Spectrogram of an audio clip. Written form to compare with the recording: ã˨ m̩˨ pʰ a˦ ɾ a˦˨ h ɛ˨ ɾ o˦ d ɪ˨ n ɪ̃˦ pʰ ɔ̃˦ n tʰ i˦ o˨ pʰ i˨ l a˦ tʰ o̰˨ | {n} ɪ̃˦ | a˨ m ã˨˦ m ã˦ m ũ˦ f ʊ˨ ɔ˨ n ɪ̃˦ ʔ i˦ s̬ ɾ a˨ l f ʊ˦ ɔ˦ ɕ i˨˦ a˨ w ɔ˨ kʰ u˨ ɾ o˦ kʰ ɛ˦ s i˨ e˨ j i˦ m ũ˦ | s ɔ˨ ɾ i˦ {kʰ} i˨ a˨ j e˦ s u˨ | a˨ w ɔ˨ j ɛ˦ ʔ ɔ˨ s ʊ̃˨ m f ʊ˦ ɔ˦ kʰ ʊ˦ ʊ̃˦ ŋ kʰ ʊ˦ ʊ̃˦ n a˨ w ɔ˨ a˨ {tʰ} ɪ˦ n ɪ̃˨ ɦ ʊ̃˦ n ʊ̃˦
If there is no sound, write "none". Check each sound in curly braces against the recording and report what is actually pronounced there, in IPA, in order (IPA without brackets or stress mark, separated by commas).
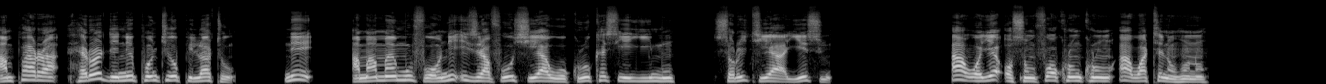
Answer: n, tʰ, tʰ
